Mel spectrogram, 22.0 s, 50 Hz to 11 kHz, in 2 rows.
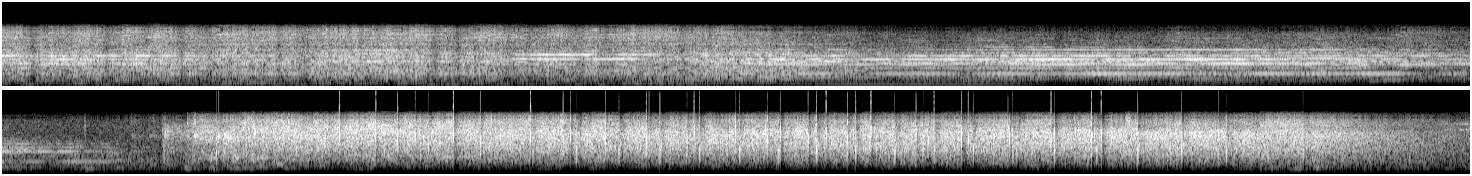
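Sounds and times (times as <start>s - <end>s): music with held notes: 0.0s - 12.2s
audience applauding: 12.2s - 21.9s.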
